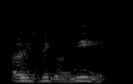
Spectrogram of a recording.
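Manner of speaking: put-on slightly drunk, tipsy delivery. Voicing a bar patron who gives a traveler his name: acting a little tipsy. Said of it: "Sorry, I'm a little tipsy".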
